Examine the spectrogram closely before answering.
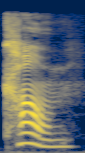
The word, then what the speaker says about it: comb: with the knife next the silent B in words like comb climb and thumb the B isn't pron anounced I need a comb for my hair he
